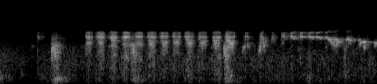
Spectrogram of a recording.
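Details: Greater green leafbird from a friend's collection gives a steady, rapid series of about twenty bright repeated notes, slightly quieter, ending in a gliding whistle.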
